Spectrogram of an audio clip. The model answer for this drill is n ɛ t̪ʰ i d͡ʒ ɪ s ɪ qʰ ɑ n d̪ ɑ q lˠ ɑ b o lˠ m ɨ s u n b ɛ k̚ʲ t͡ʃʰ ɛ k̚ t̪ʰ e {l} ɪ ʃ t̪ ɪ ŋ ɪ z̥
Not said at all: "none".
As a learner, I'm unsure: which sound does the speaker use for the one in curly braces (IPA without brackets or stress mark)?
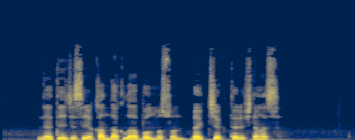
ɾ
